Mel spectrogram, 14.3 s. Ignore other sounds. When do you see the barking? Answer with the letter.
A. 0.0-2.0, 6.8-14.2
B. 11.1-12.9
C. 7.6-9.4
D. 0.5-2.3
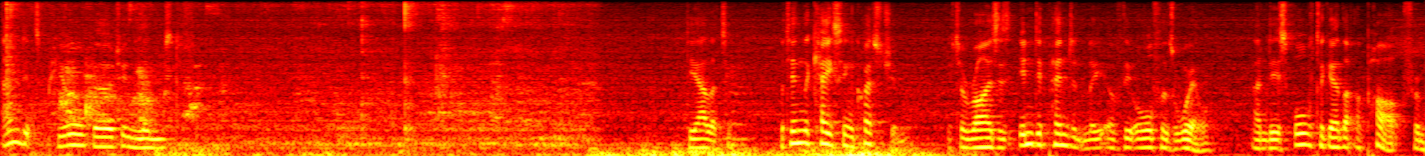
D.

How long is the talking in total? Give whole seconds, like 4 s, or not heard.
9 s.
